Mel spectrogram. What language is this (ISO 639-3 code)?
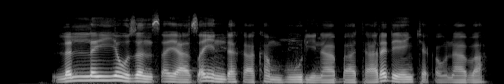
hau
